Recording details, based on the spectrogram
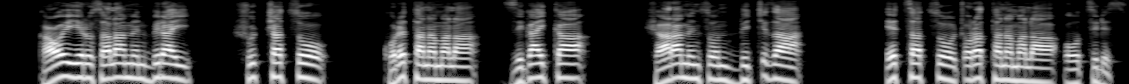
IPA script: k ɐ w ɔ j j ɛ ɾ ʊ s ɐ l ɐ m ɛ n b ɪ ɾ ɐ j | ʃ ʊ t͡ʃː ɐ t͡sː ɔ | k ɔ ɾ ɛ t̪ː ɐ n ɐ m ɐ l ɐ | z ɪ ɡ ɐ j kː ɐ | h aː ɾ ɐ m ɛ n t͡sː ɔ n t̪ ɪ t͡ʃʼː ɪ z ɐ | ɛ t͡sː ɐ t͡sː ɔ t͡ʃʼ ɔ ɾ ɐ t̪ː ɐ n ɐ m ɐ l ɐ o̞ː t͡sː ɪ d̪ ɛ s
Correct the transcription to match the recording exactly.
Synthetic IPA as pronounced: k ɐ w ɔ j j ɛ ɾ ʊ s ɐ l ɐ m ɛ n b ɪ ɾ ɐ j | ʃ ʊ t͡ʃː ɐ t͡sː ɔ | k ɔ ɾ ɛ t̪ː ɐ n ɐ m ɐ l ɐ | z ɪ ɡ ɐ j kː ɐ | ʃ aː ɾ ɐ m ɛ n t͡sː ɔ n d̪ ɪ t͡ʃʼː ɪ z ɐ | ɛ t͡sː ɐ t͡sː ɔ t͡ʃʼ ɔ ɾ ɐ t̪ː ɐ n ɐ m ɐ l ɐ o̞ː t͡sː ɪ d̪ ɛ s

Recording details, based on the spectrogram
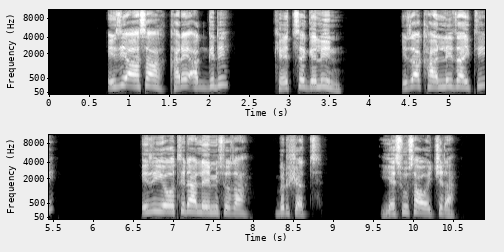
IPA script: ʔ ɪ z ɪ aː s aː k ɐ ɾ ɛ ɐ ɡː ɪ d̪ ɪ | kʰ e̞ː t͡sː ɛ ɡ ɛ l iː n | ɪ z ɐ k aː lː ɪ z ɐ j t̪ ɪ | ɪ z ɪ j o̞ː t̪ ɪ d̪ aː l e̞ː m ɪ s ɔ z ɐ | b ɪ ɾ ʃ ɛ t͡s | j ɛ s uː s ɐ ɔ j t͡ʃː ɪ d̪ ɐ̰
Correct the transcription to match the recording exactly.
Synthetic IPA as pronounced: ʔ ɪ z ɪ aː s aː k ɐ ɾ ɛ ɐ ɡː ɪ d̪ ɪ | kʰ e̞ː t͡sː ɛ ɡ ɛ l iː n | ɪ z ɐ k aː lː ɪ z ɐ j t̪ ɪ | ɪ z ɪ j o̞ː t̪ ɪ d̪ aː l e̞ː m ɪ s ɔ z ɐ | b ɪ ɾ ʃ ɛ t͡s | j ɛ s uː s ɐ ɔ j t͡ʃː ɪ d̪ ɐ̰

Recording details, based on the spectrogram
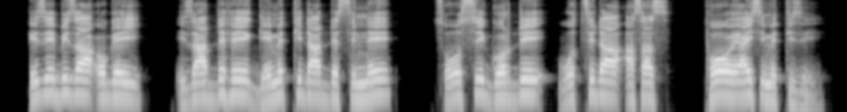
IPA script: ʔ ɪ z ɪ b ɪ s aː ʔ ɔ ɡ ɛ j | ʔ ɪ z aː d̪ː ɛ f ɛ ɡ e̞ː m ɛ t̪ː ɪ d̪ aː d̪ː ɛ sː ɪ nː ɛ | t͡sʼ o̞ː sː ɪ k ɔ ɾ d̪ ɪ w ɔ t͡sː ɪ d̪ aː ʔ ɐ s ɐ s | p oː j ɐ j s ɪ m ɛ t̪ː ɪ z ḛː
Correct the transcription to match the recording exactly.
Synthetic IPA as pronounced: ʔ ɪ z ɪ b ɪ z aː ʔ ɔ ɡ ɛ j | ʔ ɪ z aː d̪ː ɛ f ɛ ɡ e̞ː m ɛ t̪ː ɪ d̪ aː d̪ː ɛ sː ɪ nː ɛ | t͡sʼ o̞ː sː ɪ ɡ ɔ ɾ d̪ ɪ w ɔ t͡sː ɪ d̪ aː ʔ ɐ s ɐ s | p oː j ɐ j s ɪ m ɛ t̪ː ɪ z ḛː

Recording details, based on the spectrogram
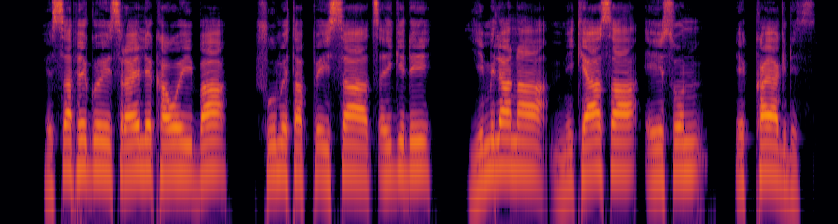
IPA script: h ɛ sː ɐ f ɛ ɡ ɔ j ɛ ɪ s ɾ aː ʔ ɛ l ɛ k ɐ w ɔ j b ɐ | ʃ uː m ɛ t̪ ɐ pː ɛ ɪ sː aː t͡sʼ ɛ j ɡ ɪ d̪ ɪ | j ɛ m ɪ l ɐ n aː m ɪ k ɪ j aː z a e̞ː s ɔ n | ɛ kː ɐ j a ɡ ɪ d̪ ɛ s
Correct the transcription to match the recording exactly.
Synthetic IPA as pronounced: h ɛ sː ɐ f ɛ ɡ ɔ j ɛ ɪ s ɾ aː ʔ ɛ l ɛ k ɐ w ɔ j b ɐ | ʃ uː m ɛ t̪ ɐ pː ɛ ɪ sː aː t͡sʼ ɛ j ɡ ɪ d̪ ɪ | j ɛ m ɪ l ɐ n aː m ɪ k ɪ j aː s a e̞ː s ɔ n | ɛ kː ɐ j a ɡ ɪ d̪ ɛ s

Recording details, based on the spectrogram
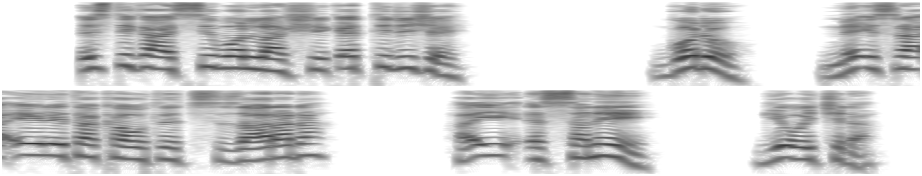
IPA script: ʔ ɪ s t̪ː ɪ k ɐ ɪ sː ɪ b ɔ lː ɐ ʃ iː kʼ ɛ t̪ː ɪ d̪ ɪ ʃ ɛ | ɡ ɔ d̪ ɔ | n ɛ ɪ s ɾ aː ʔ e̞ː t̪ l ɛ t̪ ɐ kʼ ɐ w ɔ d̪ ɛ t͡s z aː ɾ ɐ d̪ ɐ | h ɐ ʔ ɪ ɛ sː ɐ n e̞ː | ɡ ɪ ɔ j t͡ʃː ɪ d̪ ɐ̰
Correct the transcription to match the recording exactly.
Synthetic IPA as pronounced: ʔ ɪ s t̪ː ɪ k ɐ ɪ sː ɪ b ɔ lː ɐ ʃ iː kʼ ɛ t̪ː ɪ d̪ ɪ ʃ ɛ | ɡ ɔ d̪ ɔ | n ɛ ɪ s ɾ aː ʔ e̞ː l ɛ t̪ ɐ k ɐ w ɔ t̪ ɛ t͡s z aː ɾ ɐ d̪ ɐ | h ɐ ʔ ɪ ɛ sː ɐ n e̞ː | ɡ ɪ ɔ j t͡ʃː ɪ d̪ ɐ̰

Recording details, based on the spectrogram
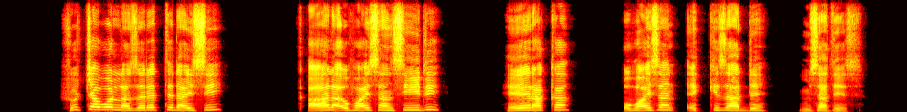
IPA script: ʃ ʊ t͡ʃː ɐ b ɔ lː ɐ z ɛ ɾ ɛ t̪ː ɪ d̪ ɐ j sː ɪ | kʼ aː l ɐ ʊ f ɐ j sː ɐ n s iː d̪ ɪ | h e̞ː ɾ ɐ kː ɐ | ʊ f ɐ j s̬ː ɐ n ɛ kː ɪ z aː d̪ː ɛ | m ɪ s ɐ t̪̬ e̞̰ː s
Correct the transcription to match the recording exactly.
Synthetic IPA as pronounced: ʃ ʊ t͡ʃː ɐ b ɔ lː ɐ z ɛ ɾ ɛ t̪ː ɪ d̪ ɐ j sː ɪ | kʼ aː l ɐ ʊ f ɐ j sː ɐ n s iː d̪ ɪ | h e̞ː ɾ ɐ kː ɐ | ʊ f ɐ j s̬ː ɐ n ɛ kː ɪ z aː d̪ː ɛ | m ɪ s ɐ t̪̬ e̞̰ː s

